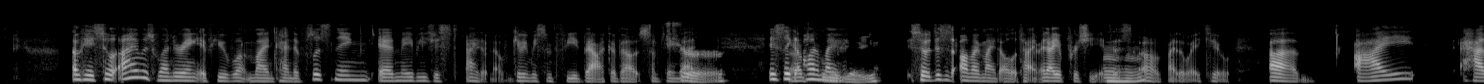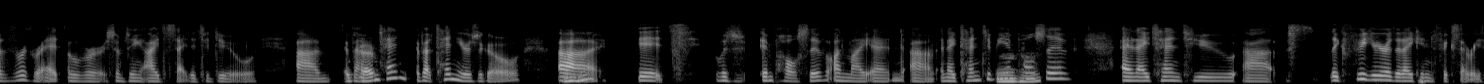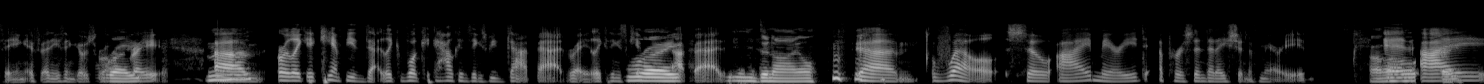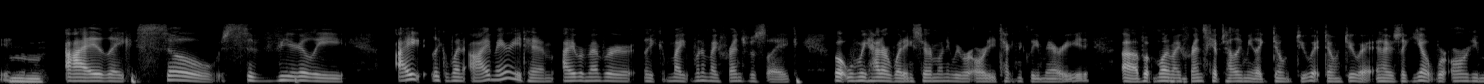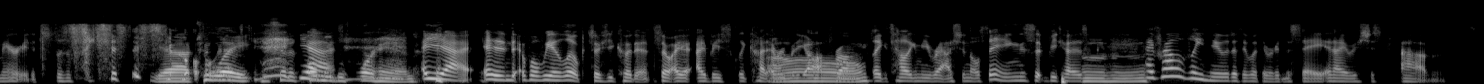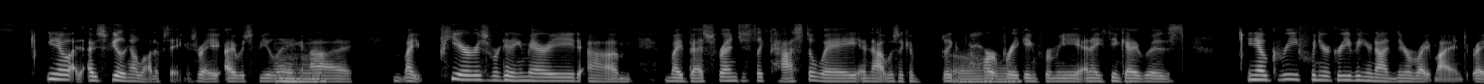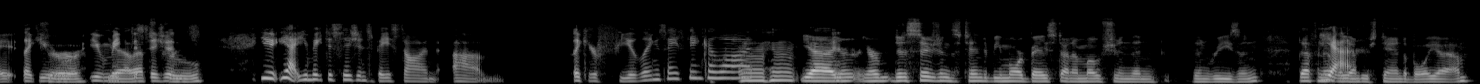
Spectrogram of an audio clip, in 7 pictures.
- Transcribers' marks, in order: tapping; other background noise; chuckle; laughing while speaking: "It's this is just this is so whatev"; chuckle; drawn out: "Oh"; tsk
- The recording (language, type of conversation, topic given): English, advice, How can I move past regret from a decision?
